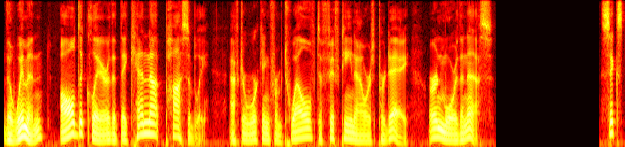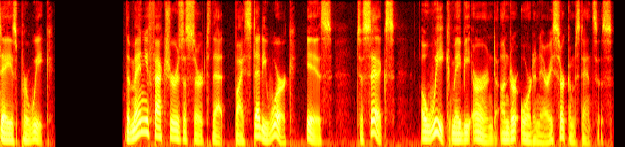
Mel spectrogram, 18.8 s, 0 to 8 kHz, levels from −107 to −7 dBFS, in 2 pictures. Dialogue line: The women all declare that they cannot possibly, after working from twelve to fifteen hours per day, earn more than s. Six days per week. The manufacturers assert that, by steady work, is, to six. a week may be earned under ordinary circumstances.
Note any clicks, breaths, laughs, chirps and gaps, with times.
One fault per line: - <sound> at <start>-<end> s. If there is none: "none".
none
